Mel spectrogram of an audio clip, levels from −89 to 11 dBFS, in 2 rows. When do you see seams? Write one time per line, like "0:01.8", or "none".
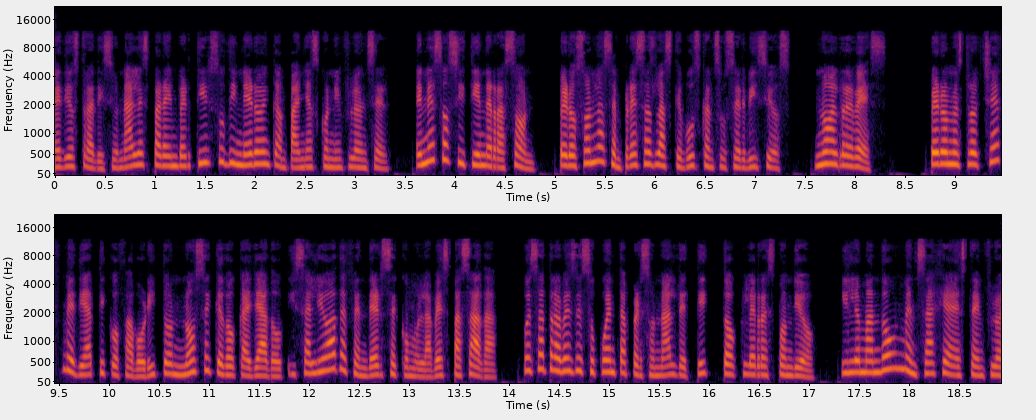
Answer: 0:08.5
